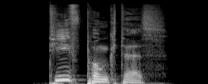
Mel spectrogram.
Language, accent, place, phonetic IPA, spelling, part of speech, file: German, Germany, Berlin, [ˈtiːfˌpʊnktəs], Tiefpunktes, noun, De-Tiefpunktes.ogg
- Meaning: genitive singular of Tiefpunkt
